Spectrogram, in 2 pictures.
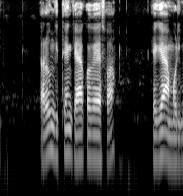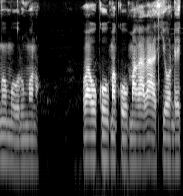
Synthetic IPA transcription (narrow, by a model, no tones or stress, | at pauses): taɾoːŋɡiteŋɡeakoβɛswa | keɣeamoɾimomoɾumɔnɔ | waɣokomakomaɣaðasjɔndɛk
